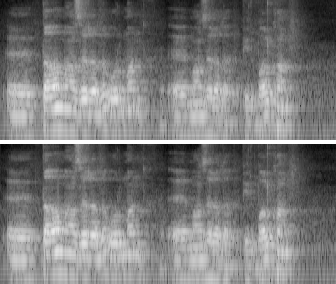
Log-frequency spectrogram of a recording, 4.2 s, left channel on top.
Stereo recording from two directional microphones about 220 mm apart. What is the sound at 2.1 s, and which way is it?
Speech, 10° right (ahead or behind).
